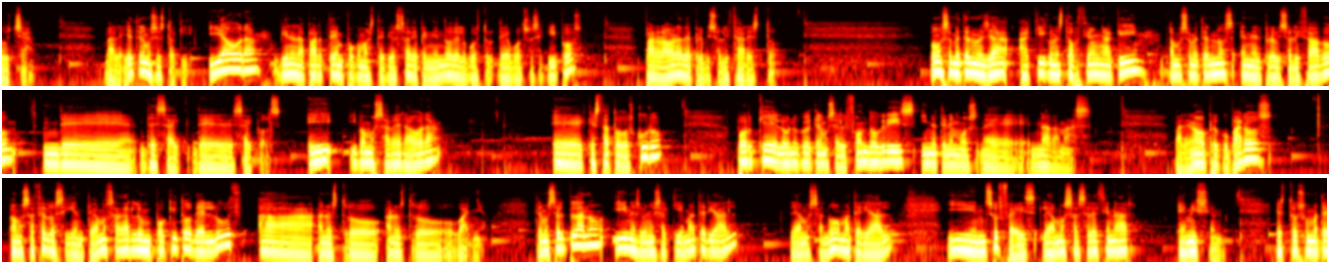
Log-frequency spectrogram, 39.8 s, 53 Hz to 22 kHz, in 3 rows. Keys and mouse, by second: 0.8 click, 2.0 middle click, 3.2 shift+middle click, 4.9 click, 5.9 shift+middle click, 11.6 click, 16.1 middle click, 17.5 shift+middle click, 33.6 click, 34.8 click, 37.0 click, 39.4 click.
